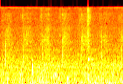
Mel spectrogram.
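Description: A few faint, sharp plastic clicks as the cap of a Brother ScanNCut blade holder is twisted down tight by hand; the loudest click comes near the end.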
